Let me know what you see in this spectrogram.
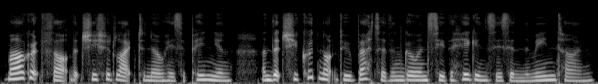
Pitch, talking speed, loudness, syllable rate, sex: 200 Hz, 260 wpm, -21 LUFS, 6.2 syllables/s, female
